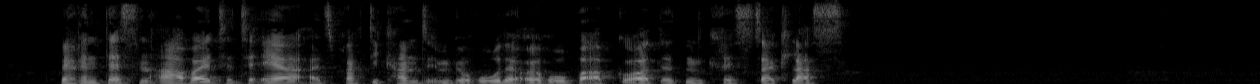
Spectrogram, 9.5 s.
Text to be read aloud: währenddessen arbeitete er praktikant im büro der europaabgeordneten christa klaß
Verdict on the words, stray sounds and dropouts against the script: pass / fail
fail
